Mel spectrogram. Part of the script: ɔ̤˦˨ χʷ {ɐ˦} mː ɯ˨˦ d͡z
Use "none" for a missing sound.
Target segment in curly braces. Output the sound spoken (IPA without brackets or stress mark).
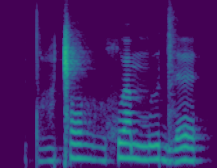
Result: a˦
